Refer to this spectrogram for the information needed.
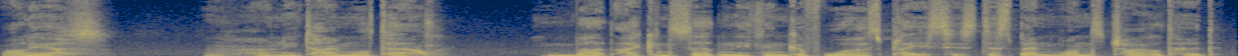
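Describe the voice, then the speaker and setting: An actor playing a composed, learned fantasy game companion, husky and breathy, speaking in measured, eloquent phrases. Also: male voice, fairly low pitch. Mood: pensive. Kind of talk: dramatic video game acting.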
